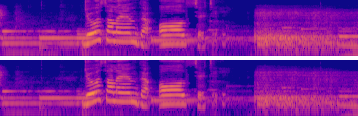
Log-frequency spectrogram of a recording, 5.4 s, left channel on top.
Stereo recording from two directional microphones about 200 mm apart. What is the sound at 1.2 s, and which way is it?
Speech, 35° right (ahead or behind).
